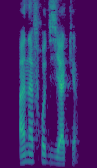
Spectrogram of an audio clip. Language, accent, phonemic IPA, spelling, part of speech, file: French, France, /a.na.fʁɔ.di.zjak/, anaphrodisiaque, adjective / noun, LL-Q150 (fra)-anaphrodisiaque.wav
- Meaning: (adjective) anaphrodisiac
